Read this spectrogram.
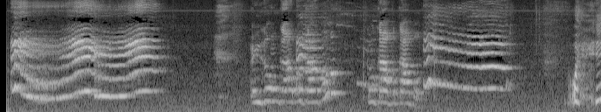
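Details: Twelve-week-old Siberian husky puppy indoors, reacting to a turkey seen outside with drawn-out, wavering howl-like whines that rise and fall, three long vocal bursts separated by short pauses.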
